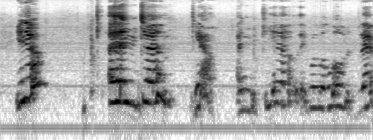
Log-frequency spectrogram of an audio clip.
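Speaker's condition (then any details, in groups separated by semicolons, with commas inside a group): Facial palsy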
